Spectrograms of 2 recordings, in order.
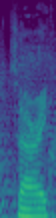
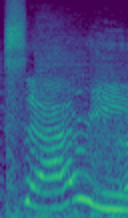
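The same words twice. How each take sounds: First: It is said flatly, without sarcastic inflection. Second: It is said with a sarcastic inflection.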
